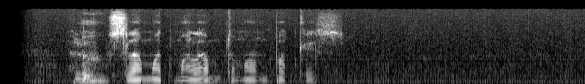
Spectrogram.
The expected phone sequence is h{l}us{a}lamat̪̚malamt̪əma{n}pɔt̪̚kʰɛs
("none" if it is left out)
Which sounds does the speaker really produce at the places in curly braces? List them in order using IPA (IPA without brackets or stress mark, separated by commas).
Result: l, ə, n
